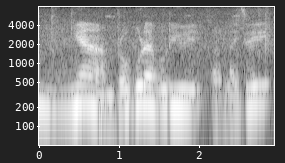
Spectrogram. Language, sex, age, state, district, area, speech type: Nepali, female, 45-60, West Bengal, Kalimpong, rural, spontaneous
